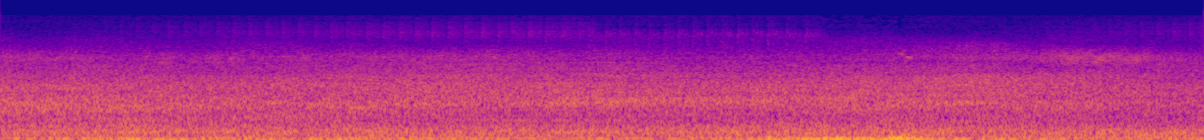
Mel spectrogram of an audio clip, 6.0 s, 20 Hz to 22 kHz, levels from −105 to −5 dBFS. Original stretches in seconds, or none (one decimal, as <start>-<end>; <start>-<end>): 0.0-6.0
